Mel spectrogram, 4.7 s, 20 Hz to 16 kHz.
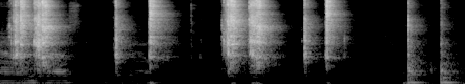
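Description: Repeated sharp snapping shots from an airsoft gun fitted with an ST50 trip kit, fired with the trigger held down, come in bursts of loud, close cracks with short silent gaps between them.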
